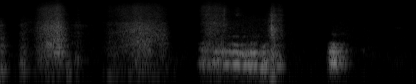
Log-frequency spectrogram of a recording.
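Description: Four short, faint scratchy strokes of a blade cutting a sheet of cellophane along a metal ruler.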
